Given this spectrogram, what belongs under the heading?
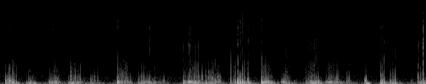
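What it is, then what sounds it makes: Sugar-coated jelly candies scraped together. Small sugar-coated jelly fruit-slice candies, solid and held in the fingertips, are scratched one against the other. The result is a series of soft, low, grainy rubbing strokes with many short bursts close together and no ringing.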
